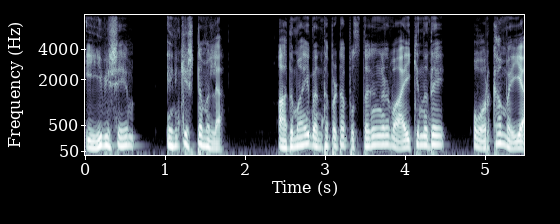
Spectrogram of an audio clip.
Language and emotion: Malayalam, fearful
